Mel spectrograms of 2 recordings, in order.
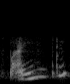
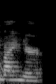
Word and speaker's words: Binder: I saw your name and I was like, wait, like a binder? Oh. Like a 3-ring binder. I know, and yeah, some people mispronounce it, but it's binder, Binder. So easy.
